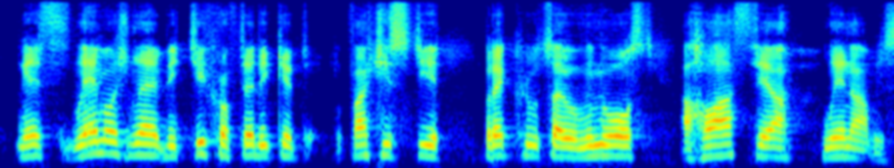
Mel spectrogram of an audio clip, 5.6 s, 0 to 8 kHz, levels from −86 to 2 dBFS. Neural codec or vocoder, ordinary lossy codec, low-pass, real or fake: codec, 16 kHz, 1 kbps, FunCodec, trained on LibriTTS, 50 frames a second; none; none; fake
